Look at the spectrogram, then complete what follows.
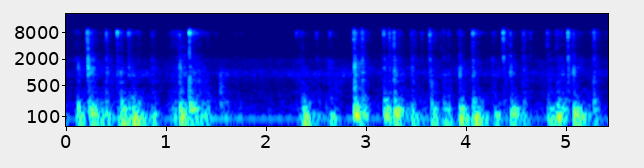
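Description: Computer keyboard typing: quick, irregular runs of keystrokes with a short pause about two seconds in.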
